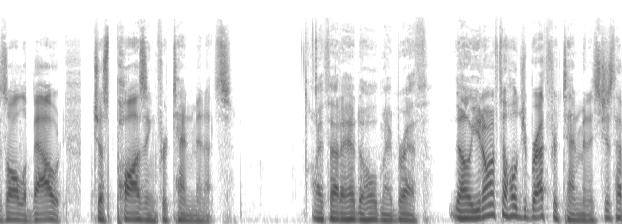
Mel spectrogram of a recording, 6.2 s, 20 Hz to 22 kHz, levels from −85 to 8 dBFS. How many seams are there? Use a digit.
1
